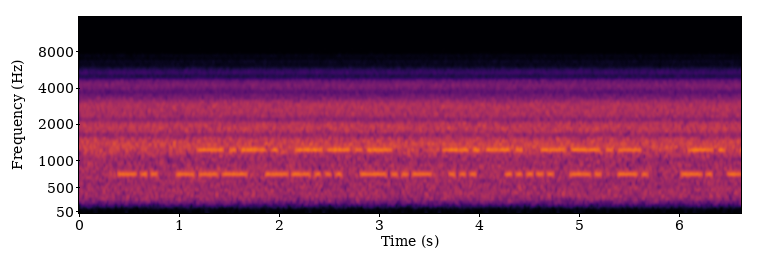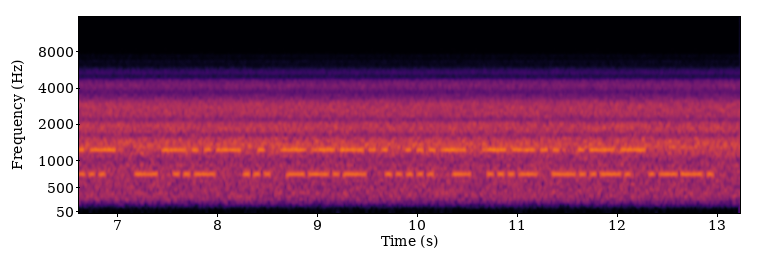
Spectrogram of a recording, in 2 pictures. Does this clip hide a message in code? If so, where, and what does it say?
Yes: Morse code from 0.3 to 13.0 s, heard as two keyed tones, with heavy radio static. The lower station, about 23 wpm, 740 Hz: DO7XS 5NN ND TU SQ5TV/P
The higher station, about 20 wpm, 1230 Hz: CQ CQ NA XE8VZW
